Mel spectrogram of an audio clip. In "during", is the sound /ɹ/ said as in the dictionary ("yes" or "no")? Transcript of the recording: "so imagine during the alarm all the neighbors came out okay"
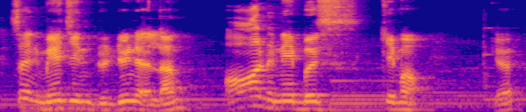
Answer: no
